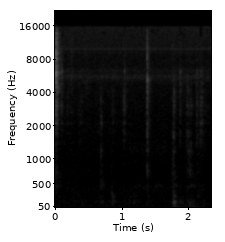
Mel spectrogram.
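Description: Faint, scattered clicks and light taps of a thin plywood baseboard being pressed into the plastic dome base of an iMac G4: a sharp click at the start, a few small ticks, and a duller knock near the end.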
